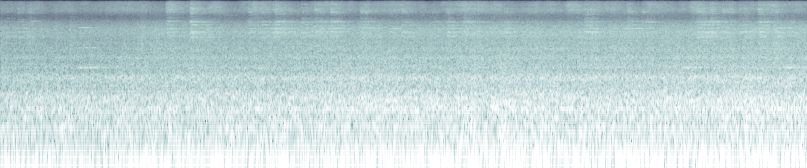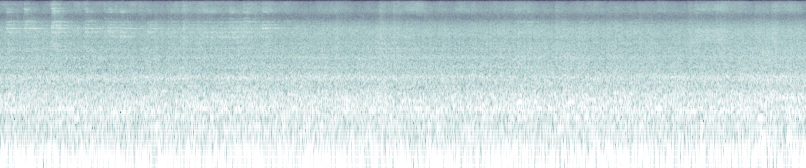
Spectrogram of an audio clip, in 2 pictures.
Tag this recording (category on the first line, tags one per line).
Soundscapes > Urban
metal
treads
